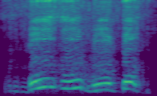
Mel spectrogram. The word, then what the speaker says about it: debt: What is the DEBT? Can we use the board? Huh? I'll just try to show you. DEBT is debt.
